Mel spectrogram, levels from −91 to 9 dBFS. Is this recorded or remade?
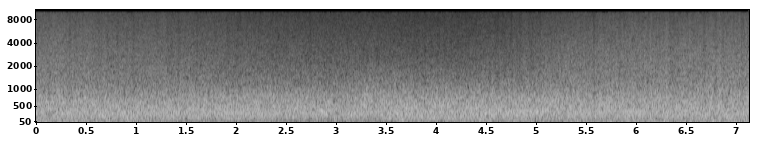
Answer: recorded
